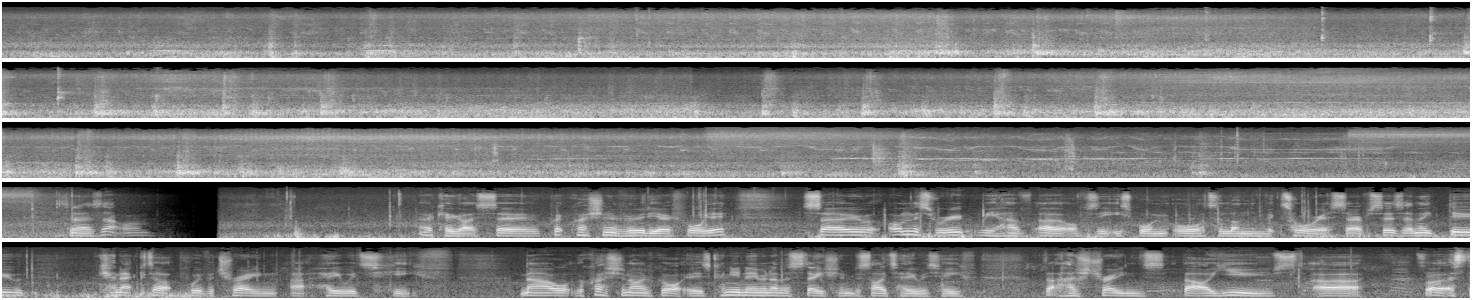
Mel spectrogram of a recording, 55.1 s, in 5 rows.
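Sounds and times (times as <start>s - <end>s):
train rumbling into platform: 0.0s - 33.9s, 34.7s - 55.0s
wheels clicking over rail joints: 0.2s - 19.9s, 21.6s - 32.4s, 35.9s - 47.3s
high wheel squeal: 18.8s - 33.4s.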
